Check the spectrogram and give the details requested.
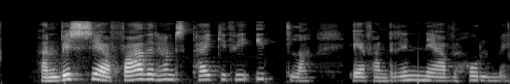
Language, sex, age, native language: Icelandic, female, 30-39, Icelandic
